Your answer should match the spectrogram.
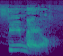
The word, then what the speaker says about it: female: you say female or did you say female once again it's the first one female let's look at the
